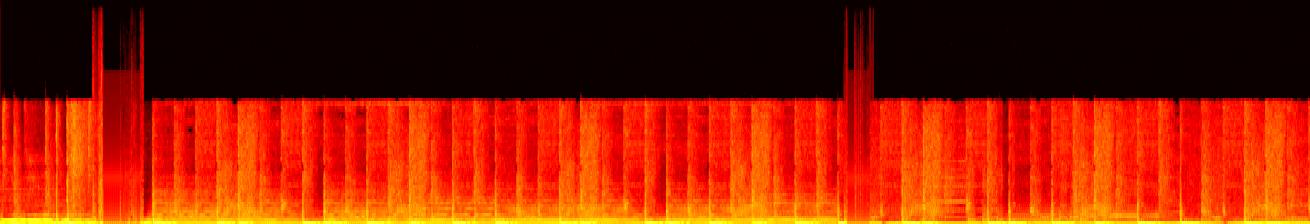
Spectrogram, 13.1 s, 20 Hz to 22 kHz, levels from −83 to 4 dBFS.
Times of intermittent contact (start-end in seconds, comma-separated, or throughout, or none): 0.93-1.43, 8.43-8.73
